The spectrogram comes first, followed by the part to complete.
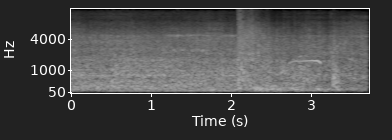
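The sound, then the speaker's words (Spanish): A heavy Russian battle tank, heard in a video, roars steadily, its loud engine and track noise filling the scene, with a sudden jolting impact about halfway through as it lands from a jump, then rumbles on. “Vamos a pasar a un video. ¿Se acuerdan del carro que salta? Bueno, vamos a ver este video. Este es un tanque de guerra ruso.”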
